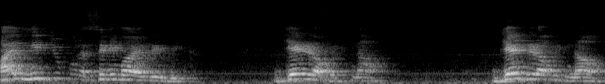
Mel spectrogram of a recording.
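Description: With a Kannada accent, the speaker moves at a moderate pace, leaving long, frequent pauses, with very wide pitch swings and big swings in loudness. Room echo can be heard. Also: man, high pitch for a man. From Karnataka, India (Thirthahalli, near Shivamogga); Karnataka, India. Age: 30s. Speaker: entrepreneur and CEO, guest speaker; guest. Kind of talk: motivational talk to students. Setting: college auditorium with student audience. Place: hall. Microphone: handheld.

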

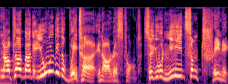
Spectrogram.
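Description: It is a cartoonish character voice, high in pitch and enthusiastic in tone. The pace is moderate. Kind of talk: children's TV puppet comedy. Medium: comedy sketch. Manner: bossy, enthusiastic.

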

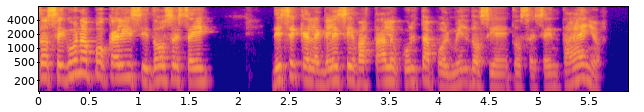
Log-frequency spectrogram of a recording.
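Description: A man talks with a high pitch, a bright, sharp tone and lively intonation. The background is quiet. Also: moderate pace. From Puerto Rico. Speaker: self-proclaimed religious leader, former church minister; former church minister. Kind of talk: interview testimony. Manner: halting. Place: home room.

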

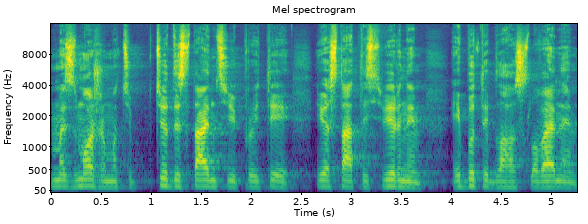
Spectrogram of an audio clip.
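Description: A man at a medium pitch, monotone and flat in intonation, on a very clean recording with a silent background. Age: 20s. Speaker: preacher. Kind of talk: sermon.

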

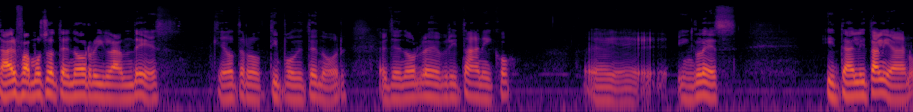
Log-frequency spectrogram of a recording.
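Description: The man's tone is dark and mellow, his pace fairly slow. His intonation is fairly even, and the sound is dry with no echo. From Dominican Republic. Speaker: opera tenor; TV guest. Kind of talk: TV interview. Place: studio. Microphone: lapel.

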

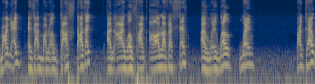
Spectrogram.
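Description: Pausing long and often, a man puts on a character voice at medium pitch and a medium speed. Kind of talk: casual talk to camera. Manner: upbeat.

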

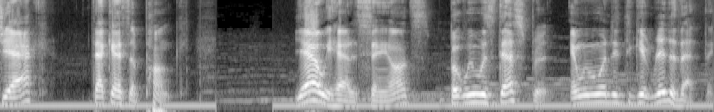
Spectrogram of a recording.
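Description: Over faint music in the background, a man puts on a gruff character voice at a medium pitch, moving at a moderate pace with long, frequent pauses. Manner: gruff, defensive, ungrammatical.

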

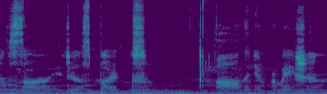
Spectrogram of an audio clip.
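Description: Whispering at a very slow pace. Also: woman. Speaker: ASMR creator. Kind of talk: casual talk to camera, ASMR show and tell.

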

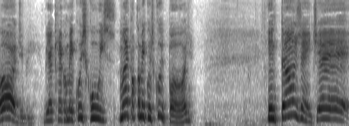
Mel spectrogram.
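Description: Speaking at a fairly slow pace, a woman with a fairly high pitch shows vocal fry. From Brazil, São Paulo. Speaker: livestreamer / social media personality. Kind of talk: casual live chat. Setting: home livestream. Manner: animated. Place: home room. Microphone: phone near.

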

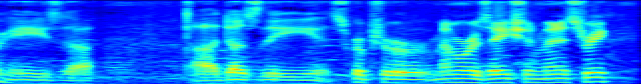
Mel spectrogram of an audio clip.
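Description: Light background noise is heard as a man speaks. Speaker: interviewer, video host. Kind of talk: casual interview host talk. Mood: warm, earnest. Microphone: phone near.

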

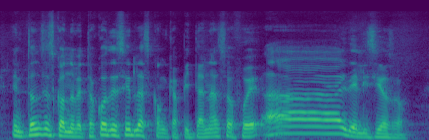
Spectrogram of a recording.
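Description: This is a man with a medium pitch. He speaks at a moderate pace. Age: 50s. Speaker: voice actor. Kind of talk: interview. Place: home room. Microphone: lapel.

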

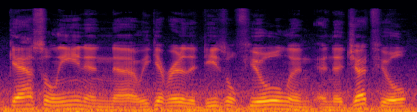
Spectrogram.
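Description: A man at a moderate pace, in a dry sound with no echo and noticeable background noise. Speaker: road trip host. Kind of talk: casual conversation. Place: car. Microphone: camera far.

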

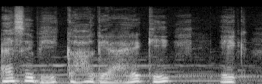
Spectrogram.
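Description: Over clear music in the background, a man speaks very slowly, his pitch swinging very widely. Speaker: audio advertisement voice-over artist. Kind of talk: documentary-style biographical narration. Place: studio.

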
